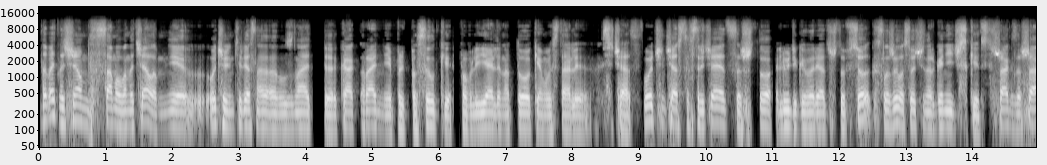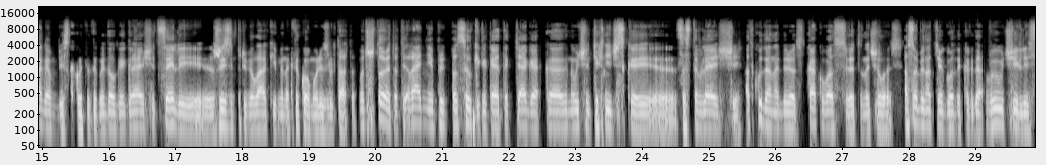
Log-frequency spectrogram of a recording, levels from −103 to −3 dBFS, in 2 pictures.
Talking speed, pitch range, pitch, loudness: 145 wpm, 105-120 Hz, 110 Hz, -21 LUFS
